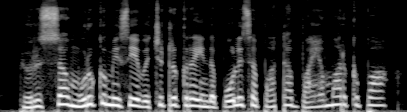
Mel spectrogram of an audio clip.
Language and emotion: Tamil, fearful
